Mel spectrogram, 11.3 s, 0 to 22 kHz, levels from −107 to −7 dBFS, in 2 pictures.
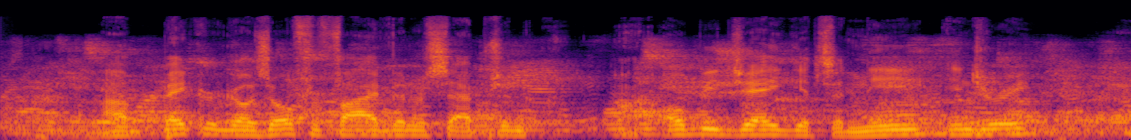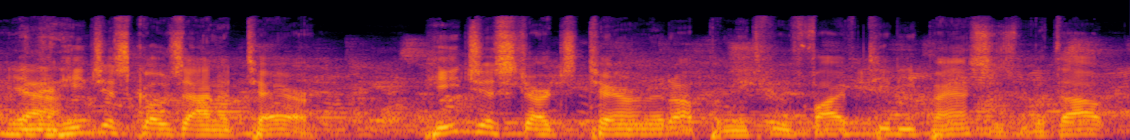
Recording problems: chatter from many people; loud; throughout; 7 dB below the speech

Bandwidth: 14.5 kHz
